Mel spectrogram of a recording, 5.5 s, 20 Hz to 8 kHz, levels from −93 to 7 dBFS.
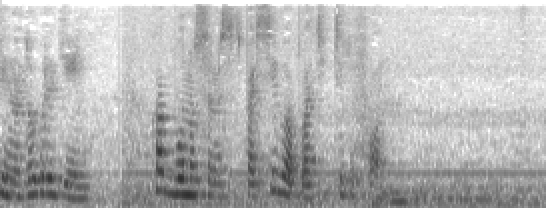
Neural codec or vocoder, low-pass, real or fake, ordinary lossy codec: none; 7.2 kHz; real; MP3, 32 kbps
